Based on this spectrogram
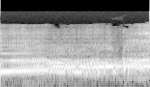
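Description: A car engine runs with a steady, low droning hum through the whole clip, with a brief dip near the end.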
